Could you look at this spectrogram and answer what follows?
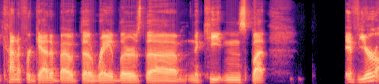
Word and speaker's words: Reidler: All right, Pilsy, great conversation coming up with Kevin Reidler, and that's the pronunciation he gave us. Yes. That's what we're going to ride with. Kevin Reidler, excited to see his upcoming season.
